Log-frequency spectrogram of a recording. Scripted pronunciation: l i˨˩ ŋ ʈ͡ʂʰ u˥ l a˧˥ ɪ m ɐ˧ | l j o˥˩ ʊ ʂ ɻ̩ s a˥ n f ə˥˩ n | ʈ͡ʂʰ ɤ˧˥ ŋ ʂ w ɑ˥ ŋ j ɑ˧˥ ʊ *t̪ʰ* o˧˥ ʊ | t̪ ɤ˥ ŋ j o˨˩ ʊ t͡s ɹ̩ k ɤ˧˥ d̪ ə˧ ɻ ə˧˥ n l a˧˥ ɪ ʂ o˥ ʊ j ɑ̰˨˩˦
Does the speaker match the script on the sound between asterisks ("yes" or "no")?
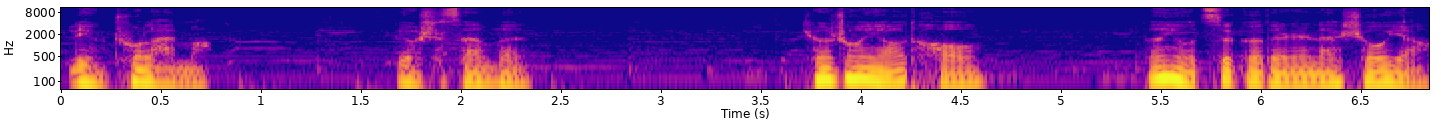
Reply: yes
